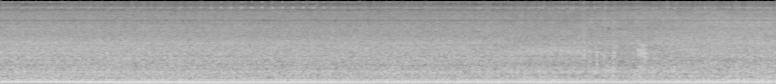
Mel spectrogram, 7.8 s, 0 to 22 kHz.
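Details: 2007 Ford Ranger engine at steady, even idle with a smooth low hum and no chirp or squeal, after replacing the shaking belt tensioner with a new Motorcraft one and fitting a new belt to cure a squeak; belt drive sounds healthy.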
